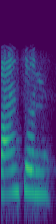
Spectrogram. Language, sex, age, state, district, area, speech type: Gujarati, female, 18-30, Gujarat, Rajkot, urban, conversation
